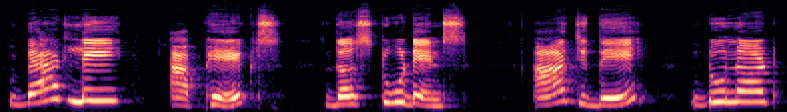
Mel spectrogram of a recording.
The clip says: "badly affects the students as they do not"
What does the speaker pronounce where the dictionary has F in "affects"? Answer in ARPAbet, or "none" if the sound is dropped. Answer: P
